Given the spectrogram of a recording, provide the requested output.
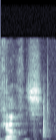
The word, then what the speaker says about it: Descartes: Lucas, what, mate, how do you pronounce it? Descartes.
